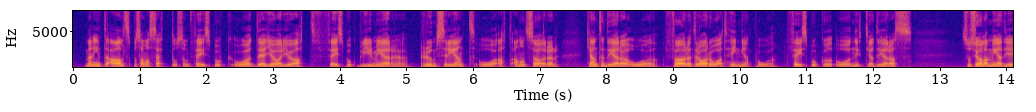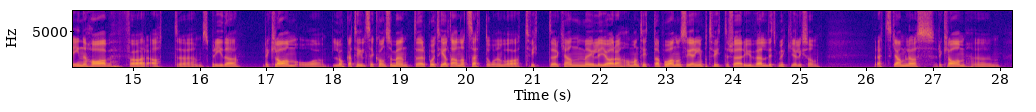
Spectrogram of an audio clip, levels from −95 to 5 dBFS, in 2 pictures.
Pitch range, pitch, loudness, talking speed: 100-120 Hz, 105 Hz, -27 LUFS, 155 wpm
